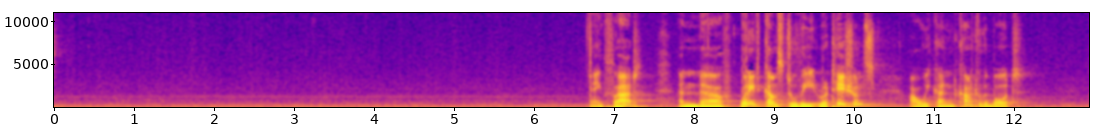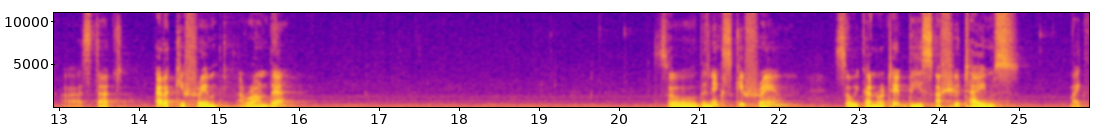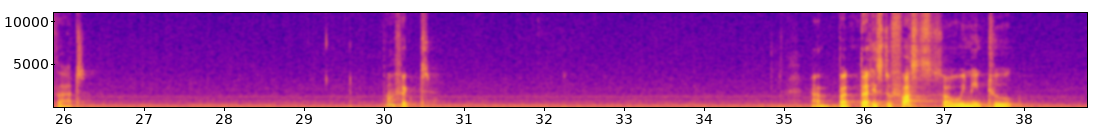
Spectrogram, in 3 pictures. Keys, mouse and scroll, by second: 0.4-9.3 right drag, 7.9 scroll up 1, 9.3 click, 13.4-15.1 drag, 15.1 g, 16.1-21.1 right drag, 19.4-19.7 scroll down 2, 21.1-26.0 drag, 26.0-38.7 right drag, 32.2 space, 34.9 Escape.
